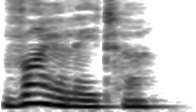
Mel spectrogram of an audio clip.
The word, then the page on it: violator: British English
